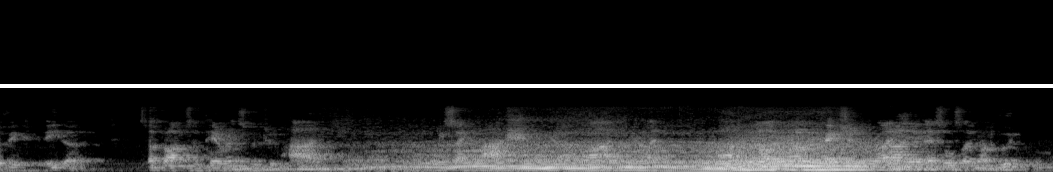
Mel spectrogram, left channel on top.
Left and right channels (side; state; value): left; silent; digital silence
